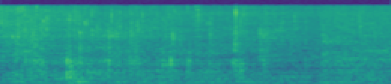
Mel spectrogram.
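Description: Peas and paneer curry frying in a pan while being stirred, a low steady sizzle with occasional soft scrapes and clicks of the spoon, close and fairly quiet, with no talking.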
